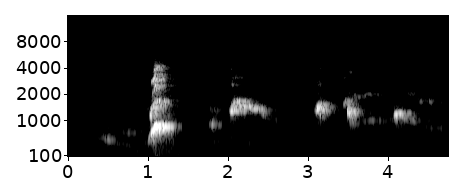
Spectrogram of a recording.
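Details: Young blenheim Cavalier King Charles Spaniel puppies, from a New Year's litter of five in the Red Barn Cavaliers pen. A loud yelp opens, then several thin, whistled whimpers, each short and slightly falling, in a quiet room.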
